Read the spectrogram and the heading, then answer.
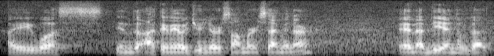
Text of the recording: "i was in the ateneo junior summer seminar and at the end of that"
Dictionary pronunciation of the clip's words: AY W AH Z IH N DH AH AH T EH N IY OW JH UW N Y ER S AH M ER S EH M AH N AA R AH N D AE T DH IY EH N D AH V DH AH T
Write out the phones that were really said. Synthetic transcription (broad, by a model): AY W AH S IH N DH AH AH T EH N IY OW JH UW N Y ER S AH M ER S EH M AH N AA R AH N D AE T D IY EH N D AH V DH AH T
